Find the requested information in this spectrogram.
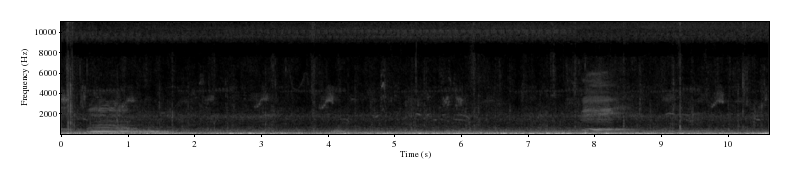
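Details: Baby cow giving a short wavering harmonic call near the start, then quieter faint calls later over steady low rumbling background noise.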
